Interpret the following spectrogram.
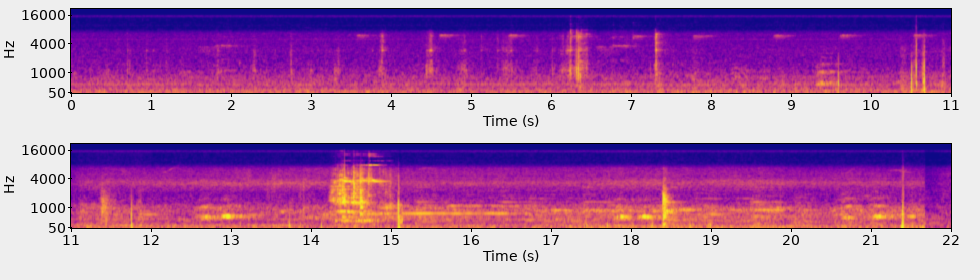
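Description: Low room tone with scattered light clicks and knocks of small metal parts being handled, and a louder rustling burst about two-thirds of the way through.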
